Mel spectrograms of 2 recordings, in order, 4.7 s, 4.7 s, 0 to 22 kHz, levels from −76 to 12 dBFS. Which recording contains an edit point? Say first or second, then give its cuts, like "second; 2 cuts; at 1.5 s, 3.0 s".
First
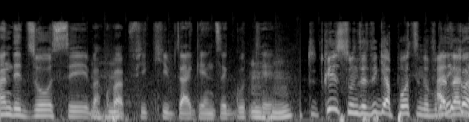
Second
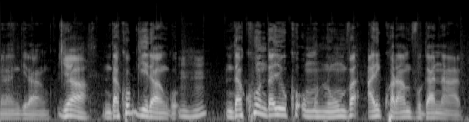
first; 1 cut; at 3.0 s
